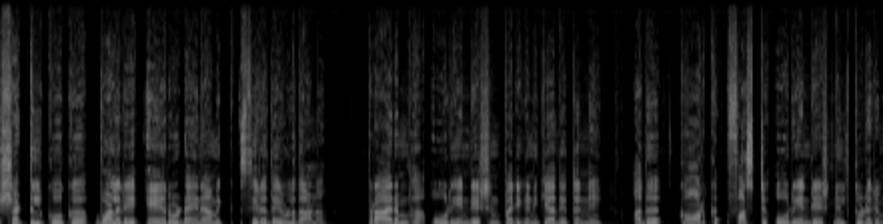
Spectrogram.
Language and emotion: Malayalam, neutral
